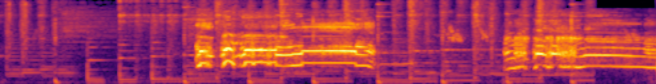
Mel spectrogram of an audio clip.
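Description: Rooster crowing twice: each crow is a long call that rises at the start, holds, and falls off at the end. The first comes about two seconds in, and the second begins about five seconds in.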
